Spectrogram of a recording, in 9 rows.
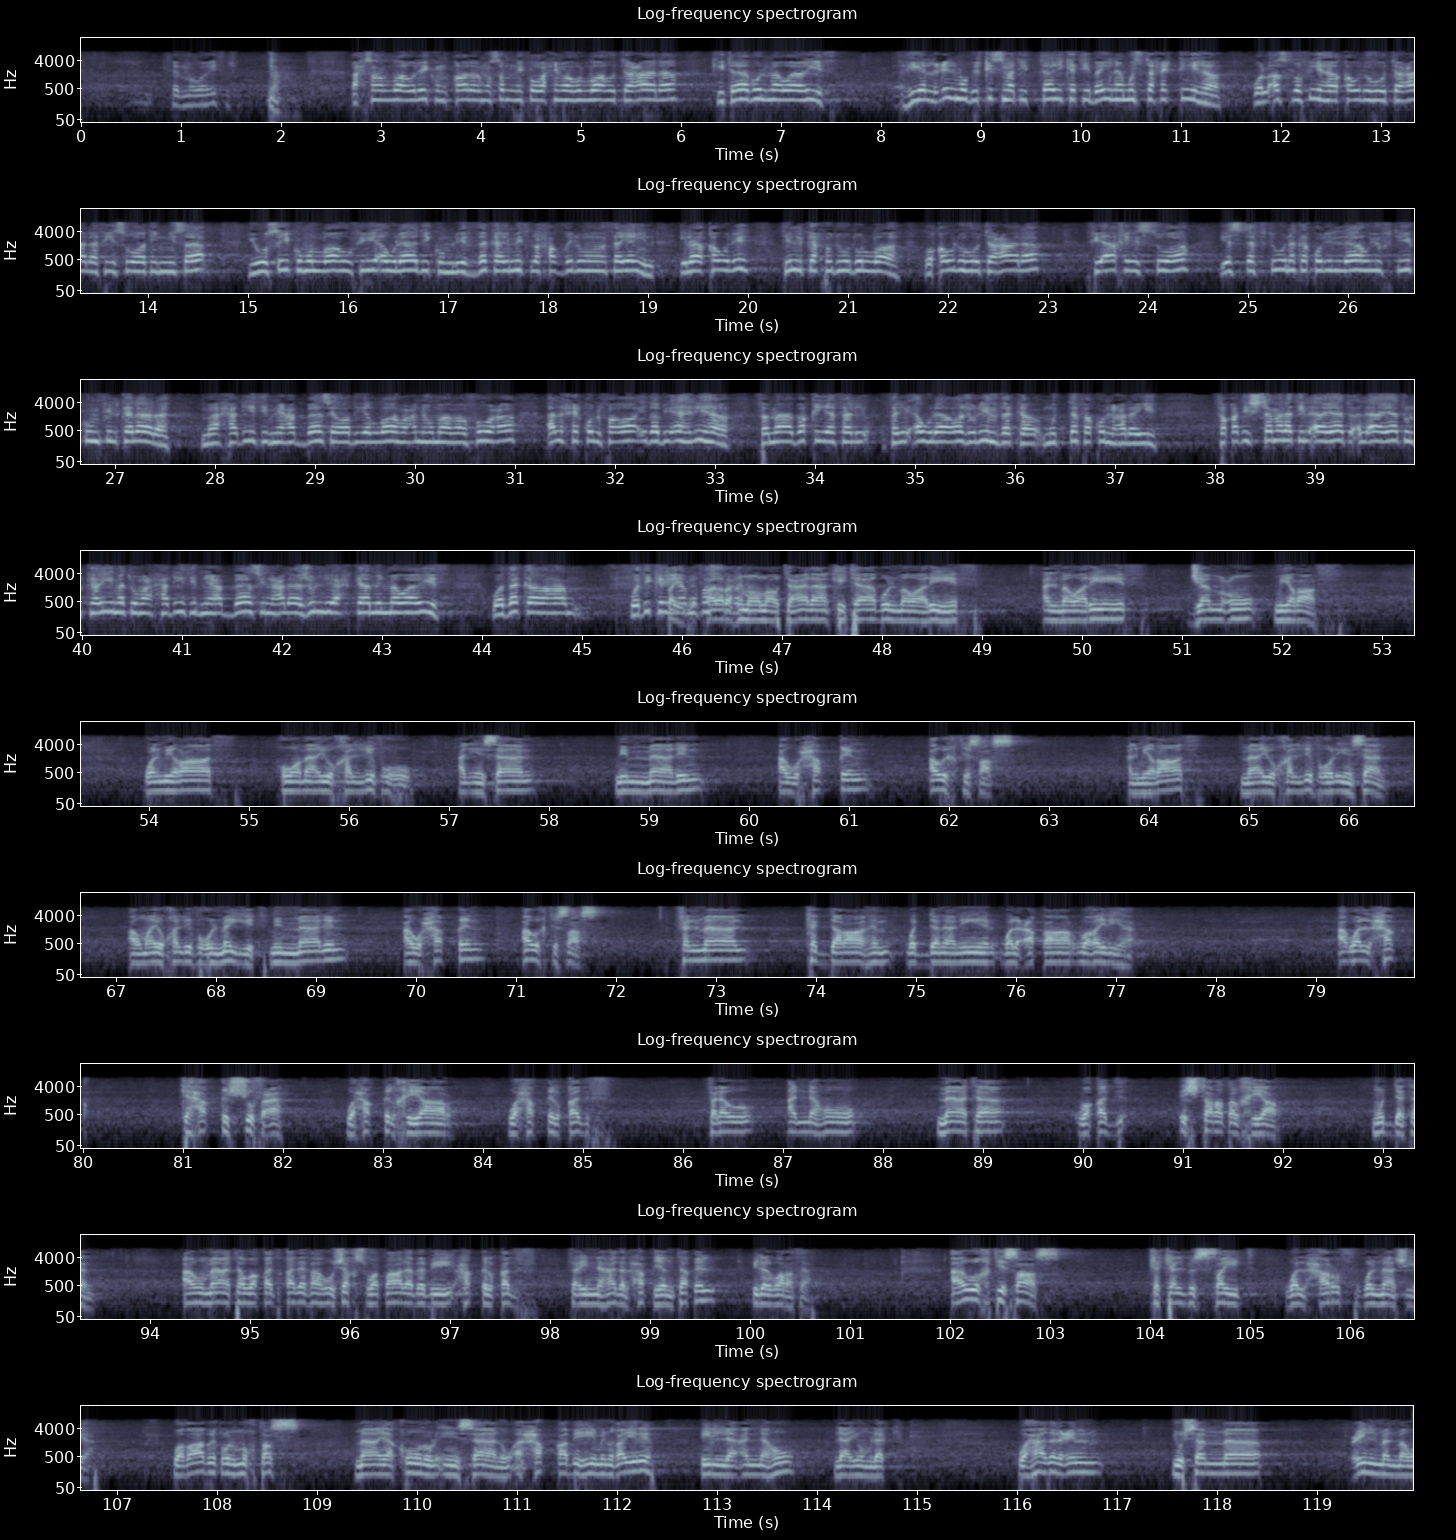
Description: تاريخ النشر ٢٦ ربيع الثاني ١٤٤٦ هـ المكان: المسجد النبوي الشيخ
